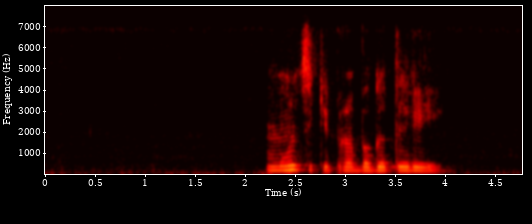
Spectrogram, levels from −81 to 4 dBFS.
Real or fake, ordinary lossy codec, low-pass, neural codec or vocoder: fake; Opus, 16 kbps; 7.2 kHz; codec, 44.1 kHz, 7.8 kbps, DAC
